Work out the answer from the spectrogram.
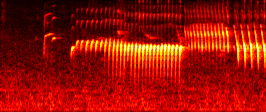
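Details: Canary song played as a training recording for young canaries: a few high chirps, then a fast, buzzy trill of rapidly repeated notes for about a second, followed by higher rolling trills.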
